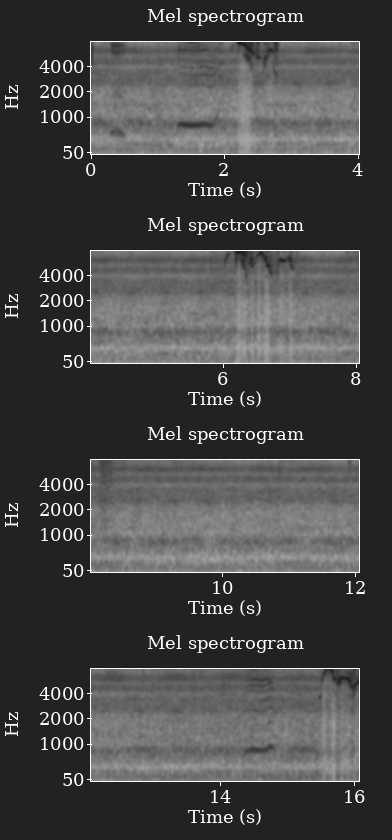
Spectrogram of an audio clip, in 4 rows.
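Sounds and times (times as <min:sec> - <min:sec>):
outdoor background hum: 0:00.0 - 0:16.0
high swooping bird chirps: 0:01.3 - 0:02.9, 0:06.0 - 0:07.2, 0:14.3 - 0:16.0.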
